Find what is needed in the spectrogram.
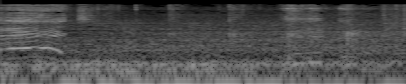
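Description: Ice hockey rink ambience during play: a voice shouts a call right at the start, over general arena noise with a low steady rumble and a few faint clicks.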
